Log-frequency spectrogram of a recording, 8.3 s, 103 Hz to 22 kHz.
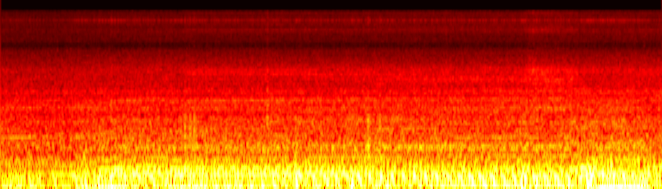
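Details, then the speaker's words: Toyota Camry, 140,000 miles, at idle while the wheel is turned after thick grease was applied around the steering shaft splines under the rubber boot: steady low engine rumble and no steering-wheel squeak, where it squeaked before. "so now when I turn the wheel you don't hear"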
